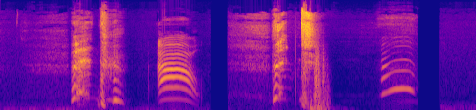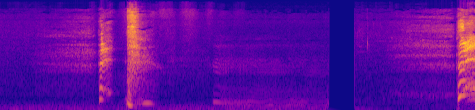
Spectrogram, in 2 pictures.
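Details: A person sneezing.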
